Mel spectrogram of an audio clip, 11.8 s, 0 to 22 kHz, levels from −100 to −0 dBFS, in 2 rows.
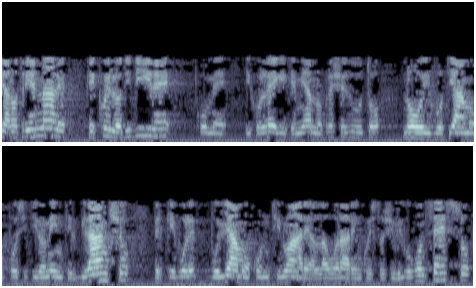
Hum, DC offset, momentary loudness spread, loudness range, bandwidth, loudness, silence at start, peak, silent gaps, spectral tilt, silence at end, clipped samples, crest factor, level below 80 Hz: none; under 0.1%; 14 LU; 5 LU; 4.5 kHz; -29 LUFS; 0 s; -6 dBFS; none; -7.5 dB/octave; 0 s; under 0.1%; 24 dB; -58 dBFS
